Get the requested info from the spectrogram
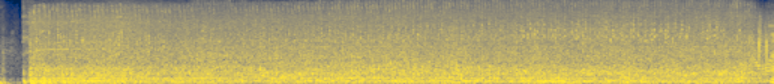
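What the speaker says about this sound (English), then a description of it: "If I can get this chopper right and just fly away." A helicopter in the video game Call of Duty DMZ makes a loud, constant rotor and engine roar that fills the whole stretch without letup, with no talking.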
